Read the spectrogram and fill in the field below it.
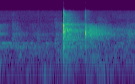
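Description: A cue strikes a billiard ball sharply.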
